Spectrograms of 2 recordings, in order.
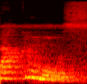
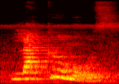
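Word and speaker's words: lachrymose: going to pronounce it this is called लक्र मोज लक्र मोज य जो एस है एस ई है इसमें ज की आवाज आएगी नाउ व्हाट डज लक्र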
